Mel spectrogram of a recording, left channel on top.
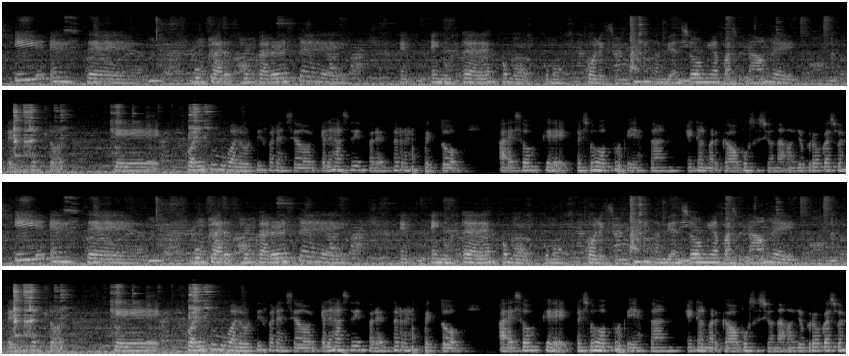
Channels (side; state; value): left; quieter; 3.2 dB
